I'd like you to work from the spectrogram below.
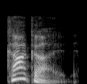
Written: cockeyed

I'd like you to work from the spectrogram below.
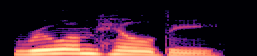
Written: ruomhildi

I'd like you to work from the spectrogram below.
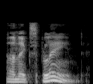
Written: unexplained

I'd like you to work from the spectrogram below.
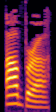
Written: aubra

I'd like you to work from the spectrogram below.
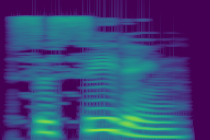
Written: seceding

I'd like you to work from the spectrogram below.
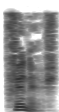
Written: finished

